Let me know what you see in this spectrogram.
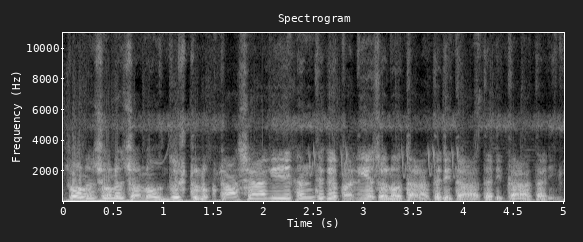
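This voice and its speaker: A man's cartoonish character voice, very deep and low in pitch, at a moderate pace. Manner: lively, friendly.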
